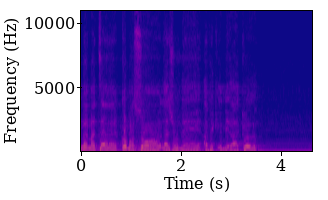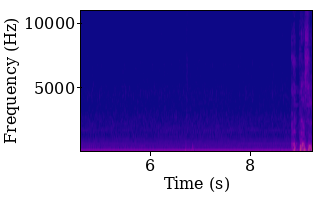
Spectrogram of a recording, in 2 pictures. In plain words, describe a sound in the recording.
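An older man speaks with animation through a microphone and loudspeakers.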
